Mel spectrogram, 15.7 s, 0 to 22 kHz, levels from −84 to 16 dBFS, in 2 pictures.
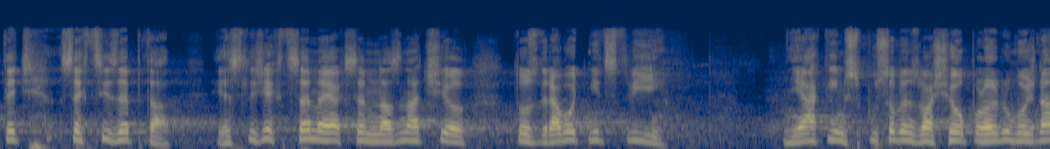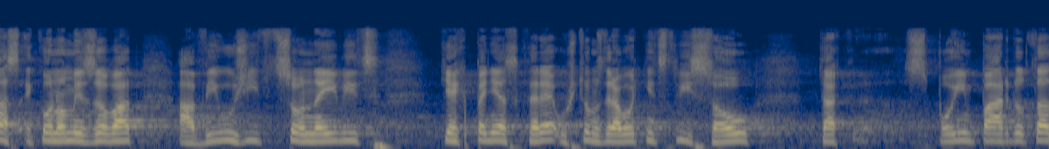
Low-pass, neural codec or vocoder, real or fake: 10.8 kHz; none; real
